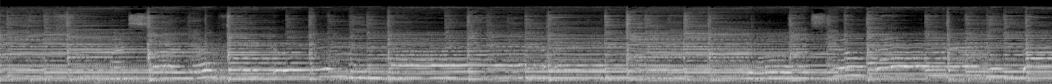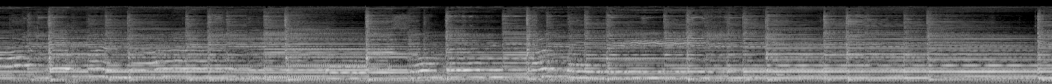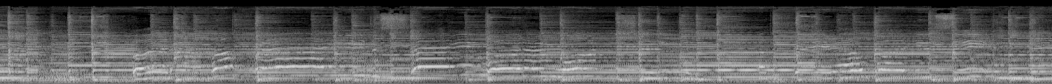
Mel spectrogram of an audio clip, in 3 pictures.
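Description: A woman singing to her own strummed acoustic guitar, solo and live, the voice carrying the melody over steady chords.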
